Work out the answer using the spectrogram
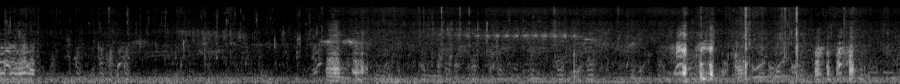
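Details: Bangladeshi goose giving loud sounds: a few scattered nasal honks early on, then a quick burst of harsh, clipped calls near the end over a steady low background rumble.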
